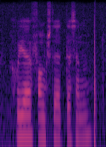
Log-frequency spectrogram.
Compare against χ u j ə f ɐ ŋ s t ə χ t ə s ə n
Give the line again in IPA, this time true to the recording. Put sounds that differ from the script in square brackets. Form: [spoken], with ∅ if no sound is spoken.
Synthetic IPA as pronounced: χ u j ə f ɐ ŋ s t ə [∅] t ə s ə n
